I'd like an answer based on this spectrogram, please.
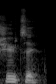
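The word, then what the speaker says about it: Ncuti: other roles uh where are we where it's pronounced shooty shooty uh seems perfect for the doctor i've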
